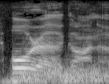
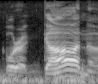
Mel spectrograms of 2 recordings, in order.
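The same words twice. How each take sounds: First: The stress falls on the 'reg' syllable. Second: The stress falls on the 'ga' syllable. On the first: The speaker calls it right. "the E one" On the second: The speaker calls it wrong. "not Ora. Ga"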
